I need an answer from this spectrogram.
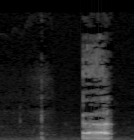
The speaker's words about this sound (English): I do bad things into the microphone, like burping and shit like that. It's another bad habit.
